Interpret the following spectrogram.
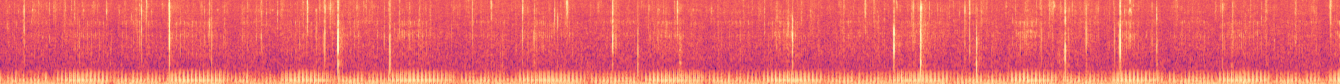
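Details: Cozy cat purr by a crackling fire: low throaty rumble swelling and fading in rhythmic breath cycles, roughly one per second, with bright snaps of burning wood throughout.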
